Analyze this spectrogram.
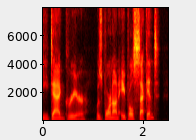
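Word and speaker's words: Dabbs Greer: Robert William Dabs Greer, pronounced Dag Greer, was born on April 2nd, 1917 in Fair View, Missouri.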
